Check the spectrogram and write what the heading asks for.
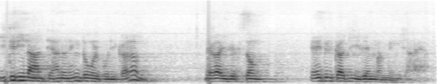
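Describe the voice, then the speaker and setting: A man's voice: mid-range voice, expressive, a little fast, echoey room, distant mic, narrow, tinny audio. A man preaching a sermon as pastor, telling the story dramatically and acting out the quoted voices. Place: church sanctuary.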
